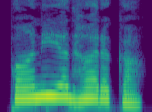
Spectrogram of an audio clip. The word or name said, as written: ಪಾನೀಯಧಾರಕ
